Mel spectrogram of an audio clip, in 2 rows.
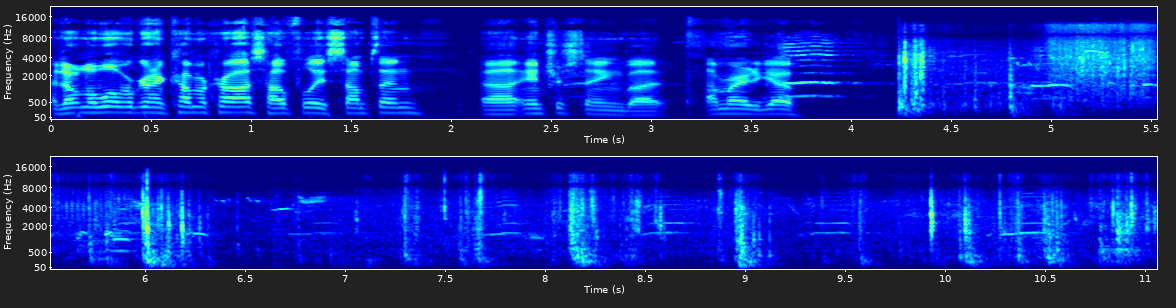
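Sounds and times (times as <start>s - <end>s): kayak gear knocking and clunking: 4.2s - 11.0s.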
